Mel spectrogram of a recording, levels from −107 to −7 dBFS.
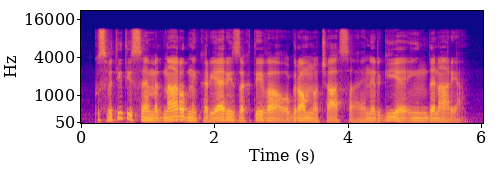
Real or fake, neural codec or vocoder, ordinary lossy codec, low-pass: real; none; none; 10.8 kHz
